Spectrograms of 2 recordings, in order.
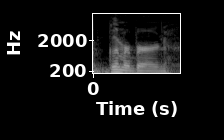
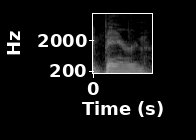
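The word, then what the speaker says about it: Glimmer Bairn: glimmer glimmer burn and yes is pronounced burn i had to google it just i wanted to make sure because i knew it wasn't what i originally thought it was i was going to say baron but uh no burn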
